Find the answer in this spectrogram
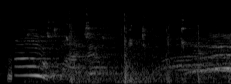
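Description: Basketball bouncing repeatedly on a hardwood court during live play, with arena voices in the background.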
